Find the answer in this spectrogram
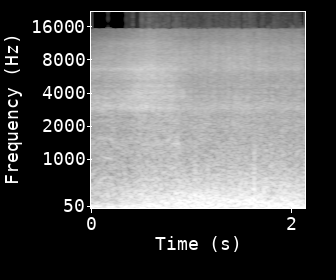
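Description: Wind buffeting the action camera's microphone during tandem paraglider flight, a loud rumbling rush that grows stronger about half a second in as the glider banks into a steep turn.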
